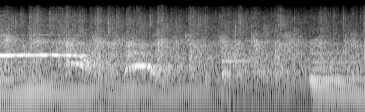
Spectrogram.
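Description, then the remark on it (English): Steady audience applause, a dense patter of many hands clapping throughout, with sustained low keyboard chords held underneath and a brief high tone near the start. “Either none of us clap or we all clap.”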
